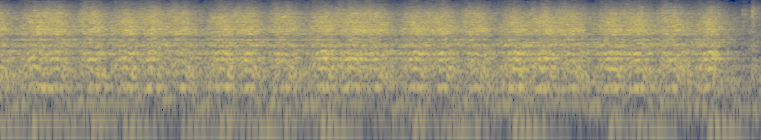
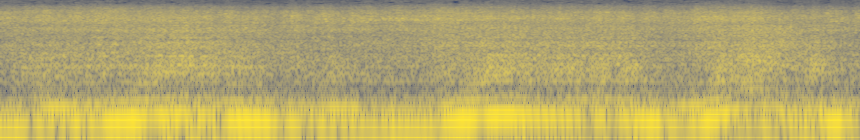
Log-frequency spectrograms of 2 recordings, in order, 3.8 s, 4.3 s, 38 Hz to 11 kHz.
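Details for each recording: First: $50 L28 six (240Z) freshly rebuilt with chrome-moly rings and new bearings, first fire-up: catches and runs fast and uneven with light ticking on top, pointing to slightly loose tappets; good oil pressure, no smoke. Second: $50 L28 six (240Z) freshly rebuilt with chrome-moly rings and new bearings, first fire-up: catches and settles into a lumpy uneven idle with throttle blips, no knocks or rattles; good oil pressure, no smoke.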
